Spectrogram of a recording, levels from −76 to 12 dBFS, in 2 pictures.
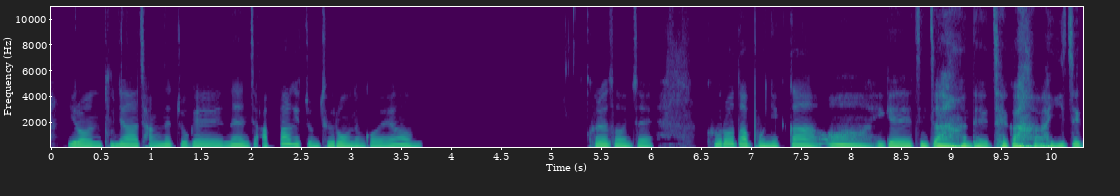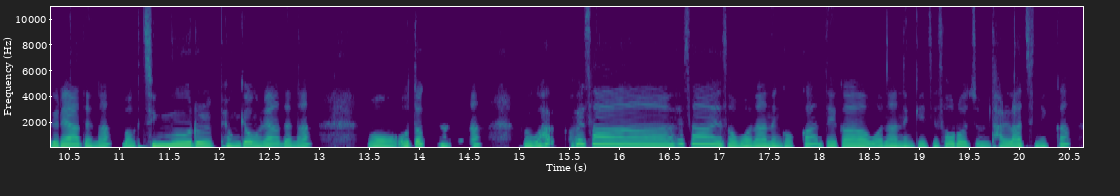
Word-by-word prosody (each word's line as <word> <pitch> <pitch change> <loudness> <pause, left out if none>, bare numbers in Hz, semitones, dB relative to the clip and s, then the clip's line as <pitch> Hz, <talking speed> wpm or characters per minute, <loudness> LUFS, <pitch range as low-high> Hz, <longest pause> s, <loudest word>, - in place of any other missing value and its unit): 이런 215 -1 +2
분야 235 +2 +1
장르 220 +3 -2
쪽에는 205 +1 -1
이제 185 -2 -8
압박이 280 +7 0
좀 200 -4 -5
들어오는 200 0 0
거예요. 195 +6 -1 1.7
그래서 230 -3 +1
이제 190 0 -3 0.5
그러다 260 -1 +2
보니까 205 +1 0
아 245 -5 +3
이게 215 -1 +4
진짜 220 +1 +3 0.3
'내 195 -1 +2
제가 205 +4 +3 0.3
이직을 210 +2 +1
해야 260 +1 +3
되나? 220 +2 -3
막 200 -4 -4
직무를 225 -2 +3
변경을 205 +2 0
해야 255 +2 0
되나? 215 +1 -3 0.6
뭐 195 -4 0
어떻게 270 +6 +1
해야 225 - -2 0.2
되나?' 240 +4 -4 0.4
그리고 225 -2 0
하 300 - -1 0.2
회사, 280 -4 +1
회사에서 295 -7 0
원하는 205 +1 -1
것과 265 +10 -4
내가 220 +1 0
원하는 195 0 -2
게 185 - -5
이제 195 +2 -7
서로 260 +1 0
좀 200 -3 -8
달라지니까 205 +4 -3
220 Hz, 285 characters per minute, -22 LUFS, 200-250 Hz, 1.7 s, 이게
